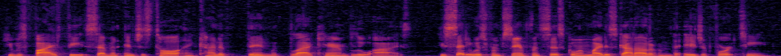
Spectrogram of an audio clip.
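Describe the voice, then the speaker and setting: Expressive male audiobook narrator. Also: fairly low pitch, fairly quick, few pauses. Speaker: audiobook reader. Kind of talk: scripted story narration.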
